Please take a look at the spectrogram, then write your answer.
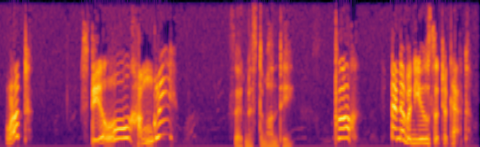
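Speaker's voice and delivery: very high, piping call; high little elf calling. A narrator's reading. Mister Munty voiced.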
